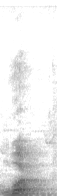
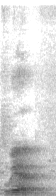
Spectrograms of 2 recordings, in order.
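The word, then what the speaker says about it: were: वाज को exact में pronounce किया जाता है वॉज एंड वेयर को वर, कुछ इस तरह। इसे जनरली लोग वाज कहते हैं, ऐसे वेयर, लेकिन इसका एग्जैक्ट प्रोनाउंसिएशन वॉज। देखिए ध्यान से, वॉज, इसका प्रोनाउंसिएशन वॉज होता है, वॉज, इट वॉज। एंड इसको वेयर नहीं वर बोलेंगे।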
